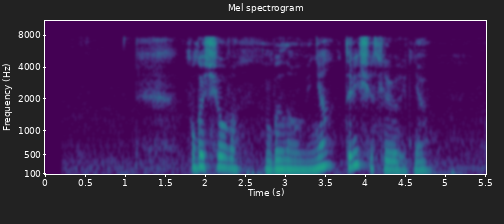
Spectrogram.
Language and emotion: Russian, neutral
